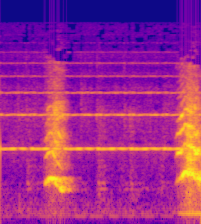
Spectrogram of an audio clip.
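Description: Two short wordless cries from a voice, each falling in pitch, about half a second in and again near the end, over a steady held keyboard drone from the soundtrack; low bass notes come in with the second cry.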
